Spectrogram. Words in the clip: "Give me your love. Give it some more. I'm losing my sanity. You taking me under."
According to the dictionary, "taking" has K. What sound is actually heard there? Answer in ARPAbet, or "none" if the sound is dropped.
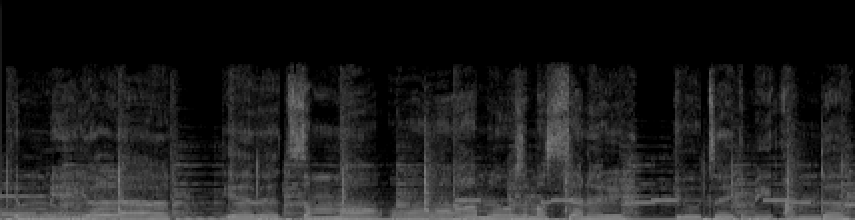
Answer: none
